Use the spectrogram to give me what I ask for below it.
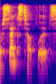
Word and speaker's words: sextuplets: It is based off of the life of six mischievous children who are all identical, sextuplets even, or sextuplets as it's properly pronounced.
